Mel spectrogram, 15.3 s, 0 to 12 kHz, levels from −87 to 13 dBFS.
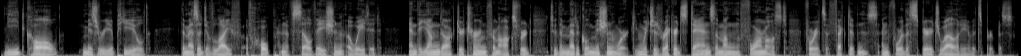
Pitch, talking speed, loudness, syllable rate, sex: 85 Hz, 170 wpm, -20 LUFS, 5.7 syllables/s, male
